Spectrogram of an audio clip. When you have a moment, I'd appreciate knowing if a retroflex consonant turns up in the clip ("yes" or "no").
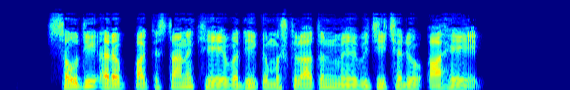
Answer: no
